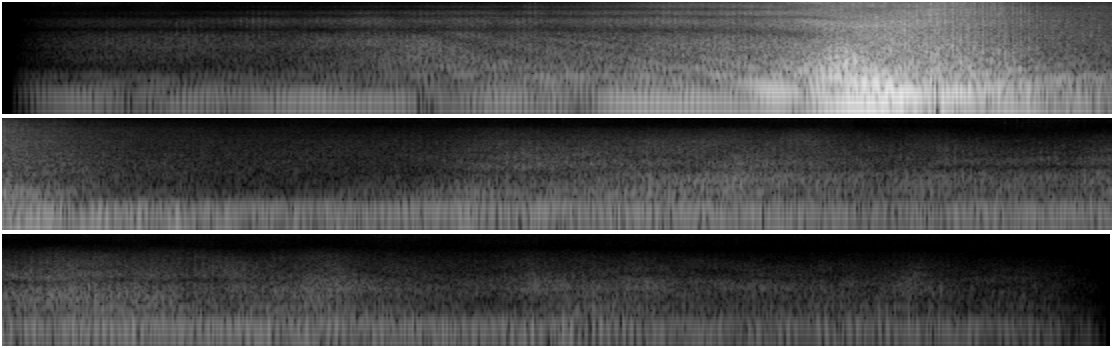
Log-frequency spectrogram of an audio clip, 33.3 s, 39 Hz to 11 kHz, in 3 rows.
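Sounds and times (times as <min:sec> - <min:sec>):
Ju52 propeller plane flying overhead: 0:00.2 - 0:32.7.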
